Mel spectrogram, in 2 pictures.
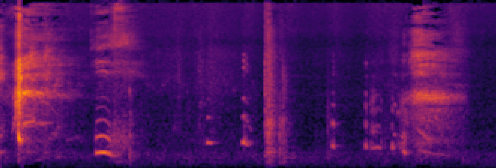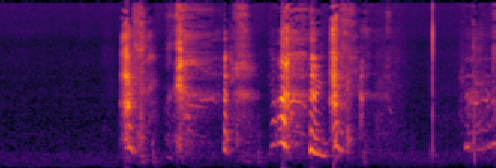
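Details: Several sudden, explosive sneezes, with laughter and voices between them in a small room.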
